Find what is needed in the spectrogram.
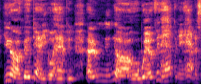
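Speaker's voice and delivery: loud, careless brush-off in a mock voice; mocking scoffers. Preacher mocking listeners who dismissed warnings, loud and careless. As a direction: ham up the people who laughed it off.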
